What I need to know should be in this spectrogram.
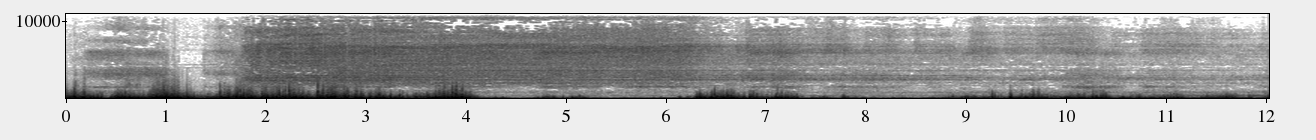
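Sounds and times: freight train low rumble: 0.0 - 12.0
steady hiss: 1.5 - 12.0.

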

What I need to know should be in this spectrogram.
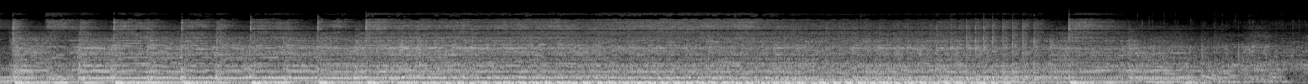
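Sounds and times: loud live rock band: 0.0 - 13.0.

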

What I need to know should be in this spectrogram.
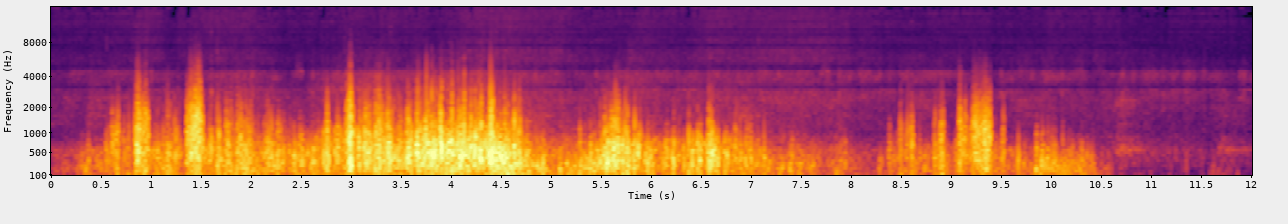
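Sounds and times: skis swishing through powder snow: 0.0 - 11.4
wind on microphone: 0.3 - 10.5.

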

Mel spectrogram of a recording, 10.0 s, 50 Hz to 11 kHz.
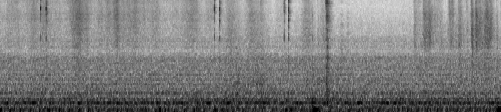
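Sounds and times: faint computer mouse clicks: 0.8 - 1.0, 4.3 - 4.6, 5.7 - 5.9.

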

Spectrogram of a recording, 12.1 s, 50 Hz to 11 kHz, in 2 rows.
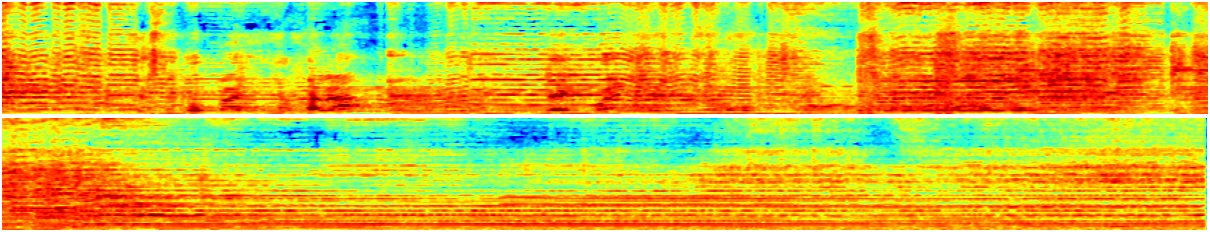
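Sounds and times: brass band sustained chord: 0.0 - 12.0
low pulsing bass: 0.0 - 12.0.

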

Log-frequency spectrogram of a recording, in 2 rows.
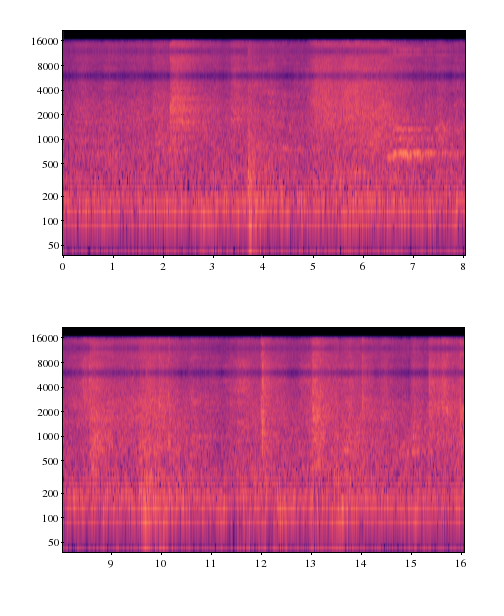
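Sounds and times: player shouting: 6.4 - 7.9.

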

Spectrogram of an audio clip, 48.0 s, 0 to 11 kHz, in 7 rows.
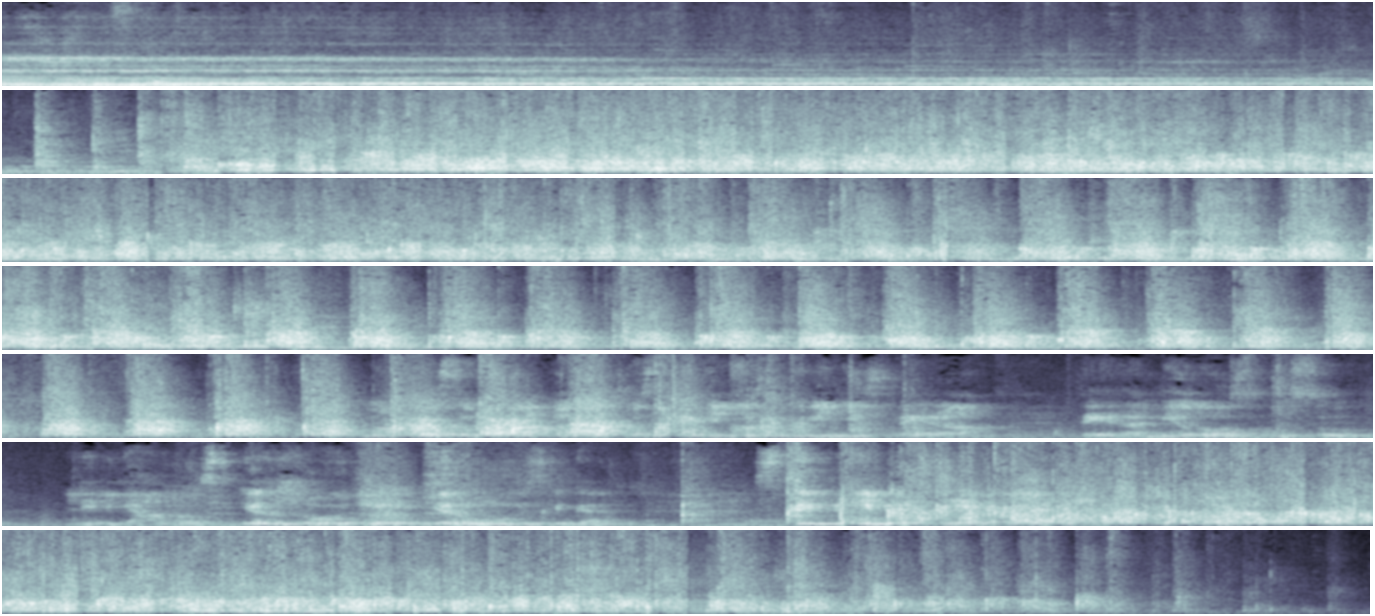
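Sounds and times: audience applauding: 7.0 - 31.4, 37.7 - 47.9
rhythmic clapping in unison: 7.0 - 31.8, 37.6 - 47.9.

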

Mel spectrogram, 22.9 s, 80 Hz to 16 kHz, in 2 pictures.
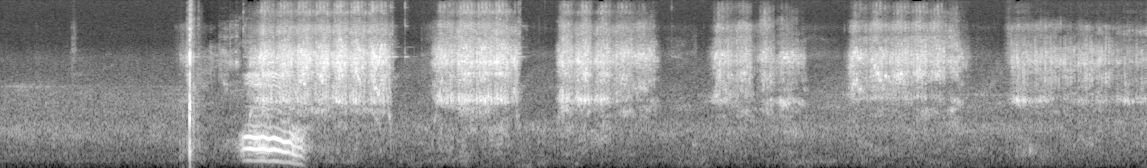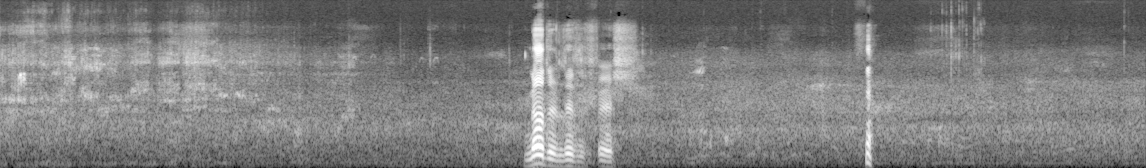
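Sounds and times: fishing reel gears whirring: 1.9 - 15.1.

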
